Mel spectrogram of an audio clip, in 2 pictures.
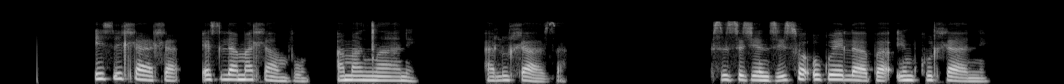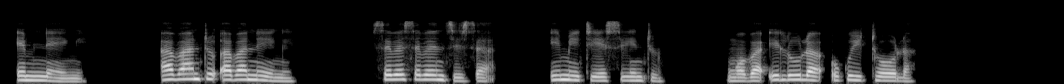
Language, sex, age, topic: North Ndebele, female, 36-49, health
